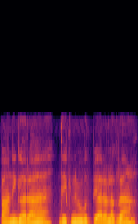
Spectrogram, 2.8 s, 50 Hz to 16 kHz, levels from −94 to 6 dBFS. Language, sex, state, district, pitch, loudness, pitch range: Hindi, female, Jharkhand, Garhwa, 200 Hz, -13 LUFS, 190-210 Hz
